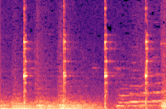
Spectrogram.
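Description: Hammer driving awning pegs into the ground: sharp ringing metallic strikes about twice a second, with background music underneath.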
